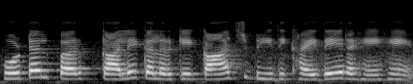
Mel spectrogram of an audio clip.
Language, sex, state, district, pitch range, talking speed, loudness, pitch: Hindi, female, Madhya Pradesh, Dhar, 245-270 Hz, 160 wpm, -15 LUFS, 250 Hz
